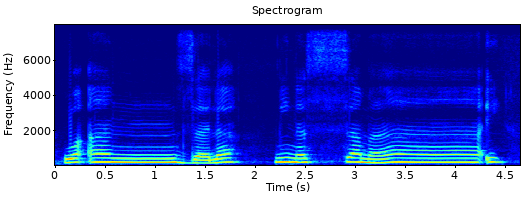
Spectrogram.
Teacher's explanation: Seen pronounced like a whistle sound.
